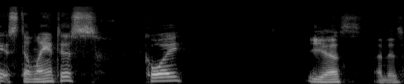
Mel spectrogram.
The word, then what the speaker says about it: Stellantis: Stellantis Koi?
